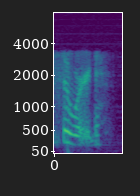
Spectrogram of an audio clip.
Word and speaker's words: Seward: S-W-O-R-D? – No, S. Seward. – Oh, S-E-W. – Correct, A-R-D. Is it A-R-D or T? – D is in David.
